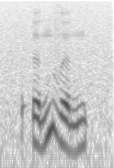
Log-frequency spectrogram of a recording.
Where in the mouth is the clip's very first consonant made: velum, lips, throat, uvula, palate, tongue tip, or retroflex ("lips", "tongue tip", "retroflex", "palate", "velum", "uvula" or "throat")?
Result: throat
